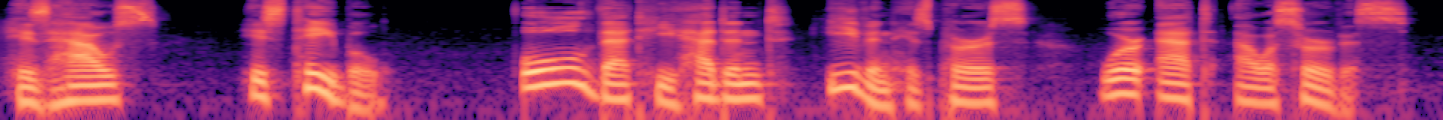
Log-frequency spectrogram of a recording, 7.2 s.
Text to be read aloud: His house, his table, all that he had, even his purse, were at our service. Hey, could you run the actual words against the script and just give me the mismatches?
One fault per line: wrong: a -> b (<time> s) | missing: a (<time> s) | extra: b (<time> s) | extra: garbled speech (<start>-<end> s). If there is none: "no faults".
wrong: had -> hadn't (3.4 s)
